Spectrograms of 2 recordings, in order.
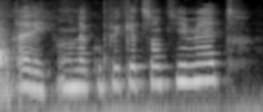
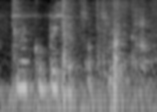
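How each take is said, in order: First: Said in the usual way. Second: Breathed aside, no voice; whispered repeat. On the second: Real, not acted. Repeating the step to herself, whispered. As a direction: whisper it to yourself.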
